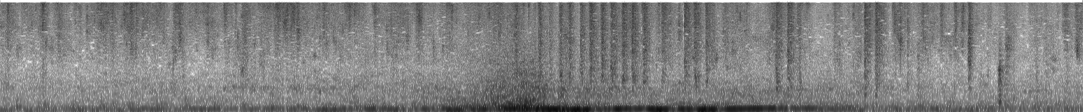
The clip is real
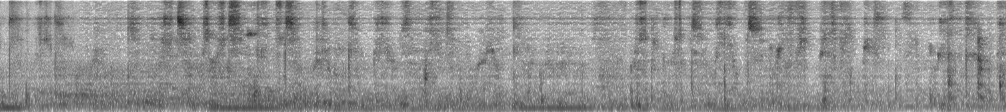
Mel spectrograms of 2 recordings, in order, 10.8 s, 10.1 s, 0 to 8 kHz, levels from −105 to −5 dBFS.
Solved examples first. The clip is fake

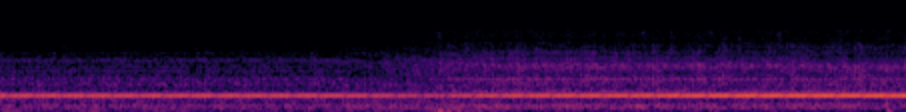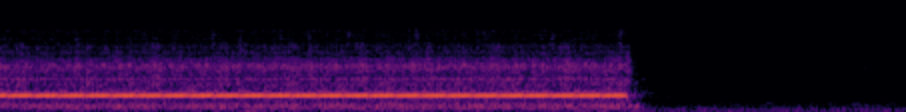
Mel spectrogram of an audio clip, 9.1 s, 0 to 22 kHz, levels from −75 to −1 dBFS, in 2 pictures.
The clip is real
